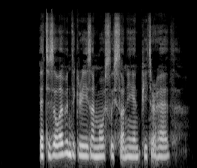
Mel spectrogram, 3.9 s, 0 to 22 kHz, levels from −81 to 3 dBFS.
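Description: An intermittent contact fault hits this speech clip between 0.35 and 0.66 s. A loose cable or plug briefly loses its connection, and the signal drops out for about 222 ms within that window. Crackle marks the moments the contact breaks and remakes, and faint hiss remains while the line is open. The result is an abrupt hole in the speech, framed by scratchy clicks, rather than a smooth fade.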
